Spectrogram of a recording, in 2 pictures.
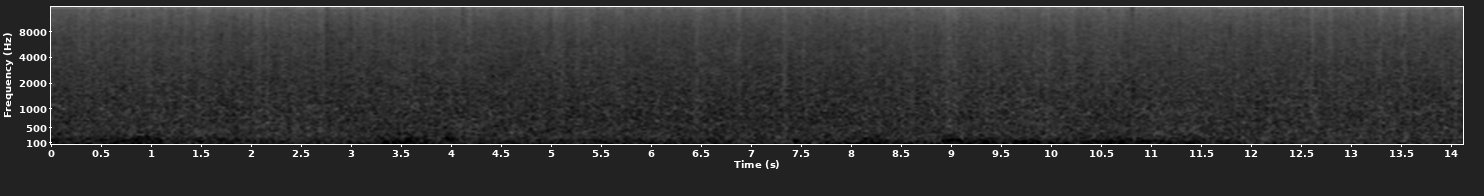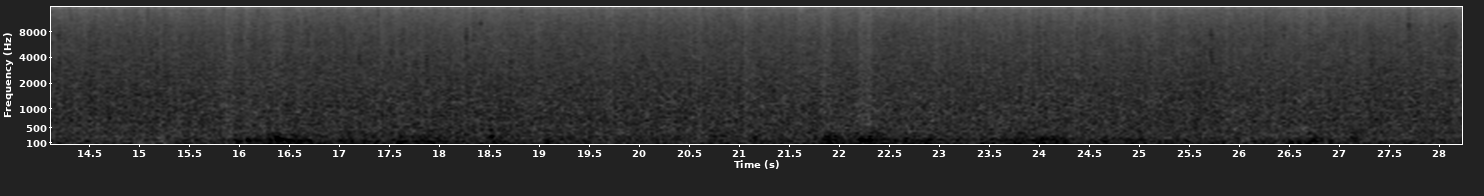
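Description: Heavy rain pouring steadily onto banana leaves and palm fronds, a dense continuous hiss. Low rumbles swell and fade several times underneath.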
